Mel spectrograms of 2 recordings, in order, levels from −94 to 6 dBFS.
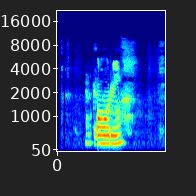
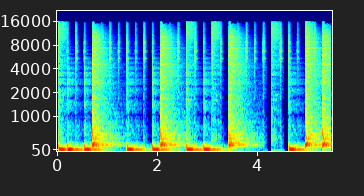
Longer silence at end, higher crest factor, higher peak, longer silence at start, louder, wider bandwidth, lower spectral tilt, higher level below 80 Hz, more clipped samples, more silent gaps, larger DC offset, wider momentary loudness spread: first, 0.7 s vs 0 s; first, 20 dB vs 12 dB; about the same, -2 dBFS vs -2 dBFS; first, 0.6 s vs 0 s; about the same, -18 LUFS vs -16 LUFS; second, 9 kHz vs 16.5 kHz; about the same, -5.5 dB/octave vs -5 dB/octave; second, -80 dBFS vs -16 dBFS; neither; second, none vs 4.23-4.28 s, 4.57-4.62 s; neither; first, 24 LU vs 16 LU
